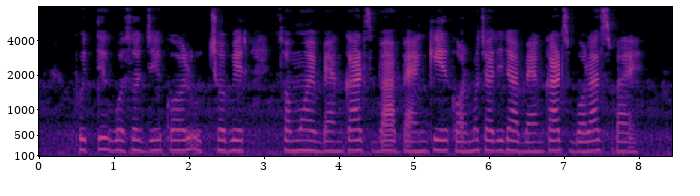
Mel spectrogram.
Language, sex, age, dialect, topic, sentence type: Bengali, female, 25-30, Jharkhandi, banking, statement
